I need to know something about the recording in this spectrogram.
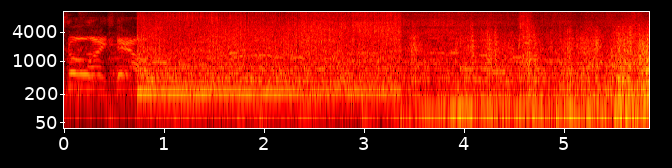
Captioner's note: engines revving; buses clunking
